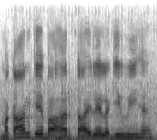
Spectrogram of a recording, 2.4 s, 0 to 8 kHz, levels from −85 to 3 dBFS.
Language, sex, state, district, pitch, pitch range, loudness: Hindi, male, Rajasthan, Jaipur, 170 Hz, 160-185 Hz, -12 LUFS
